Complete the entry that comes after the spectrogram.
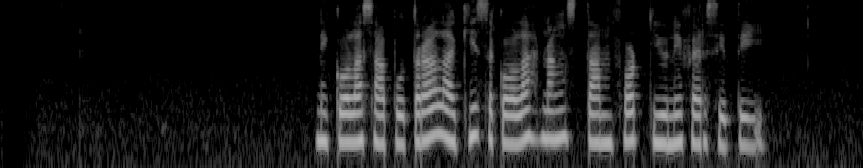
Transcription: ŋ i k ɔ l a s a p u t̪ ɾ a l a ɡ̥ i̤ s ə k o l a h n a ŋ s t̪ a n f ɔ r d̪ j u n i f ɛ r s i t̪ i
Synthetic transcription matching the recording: n i k o l a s a p u t̪ ɾ a l a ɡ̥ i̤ s ə k o l a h n a ŋ s t̪ a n f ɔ r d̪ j u n i f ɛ r s i t̪ i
